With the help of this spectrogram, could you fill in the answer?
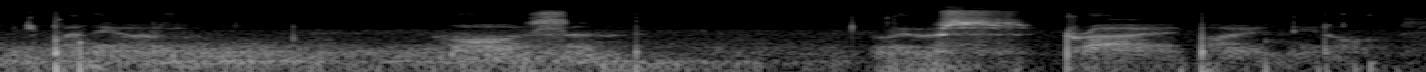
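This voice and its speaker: An ASMR host speaking in a breathy whisper, telling an atmospheric roleplay story in a soothing manner and softly repeating words. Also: drawn-out words.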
